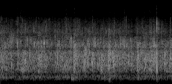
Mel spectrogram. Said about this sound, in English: Come on and clap your hands to the Lord, everybody.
